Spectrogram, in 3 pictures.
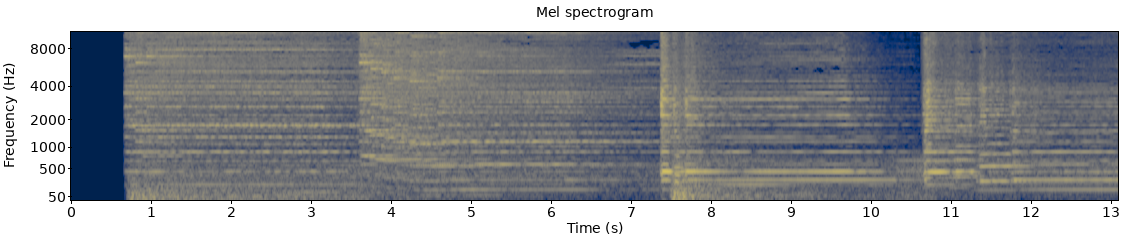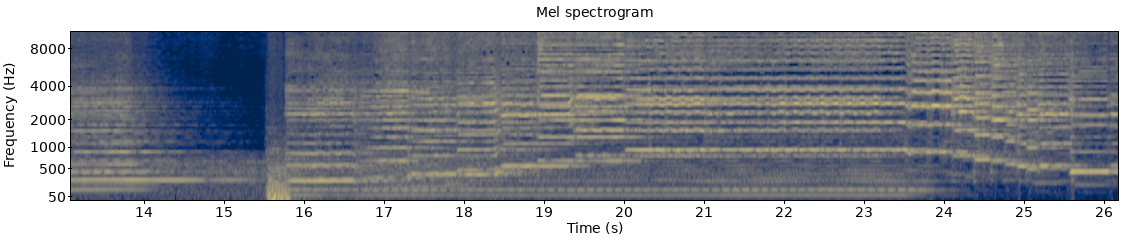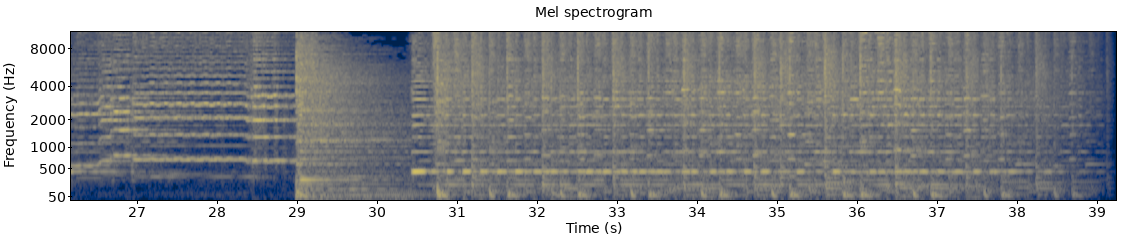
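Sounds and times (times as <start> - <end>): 
classical violin: 0.7 - 14.7, 15.6 - 29.7, 30.3 - 39.2.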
